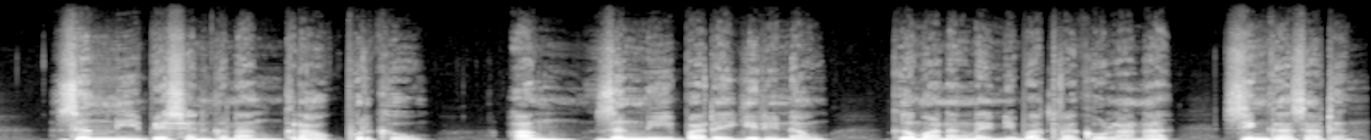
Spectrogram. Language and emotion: Bodo, fearful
